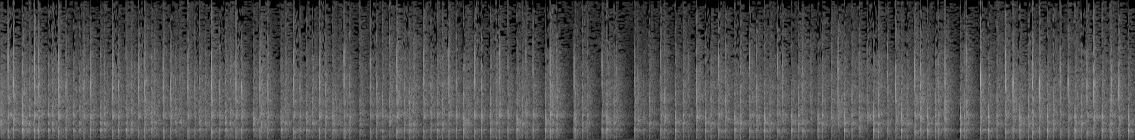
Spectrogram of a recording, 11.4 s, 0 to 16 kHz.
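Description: A small clear plastic deli cup with a lid, filled with blue kinetic sand and held in one hand, is tapped rapidly with fingertips and nails. The result is a dense, continuous stream of short, crisp plastic clicks, centered around 1.2 kHz with bright upper edges, over a faint low hum.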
